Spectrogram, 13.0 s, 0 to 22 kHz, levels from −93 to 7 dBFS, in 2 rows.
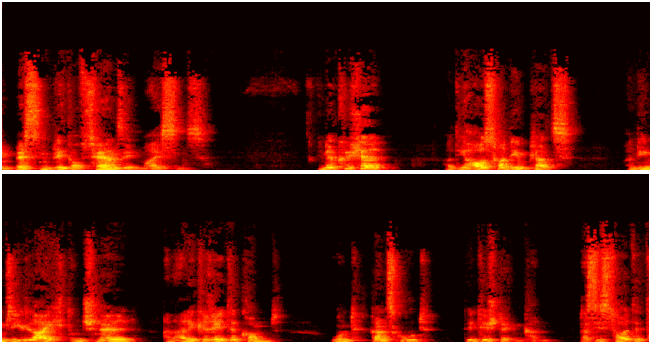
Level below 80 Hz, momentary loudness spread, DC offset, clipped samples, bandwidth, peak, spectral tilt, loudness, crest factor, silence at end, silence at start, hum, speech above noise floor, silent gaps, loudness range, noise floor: -74 dBFS; 16 LU; under 0.1%; under 0.1%; 16 kHz; -6 dBFS; -4.5 dB/octave; -26 LUFS; 22 dB; 0 s; 0 s; none; 46 dB; none; 6 LU; -72 dBFS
